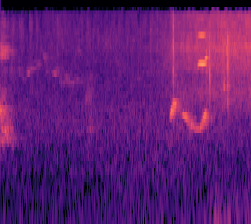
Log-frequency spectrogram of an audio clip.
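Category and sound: bird, birds calling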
